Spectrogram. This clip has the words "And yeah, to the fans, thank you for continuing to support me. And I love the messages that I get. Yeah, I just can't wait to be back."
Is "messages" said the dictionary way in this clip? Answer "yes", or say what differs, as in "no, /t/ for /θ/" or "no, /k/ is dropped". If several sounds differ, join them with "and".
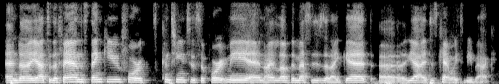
yes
